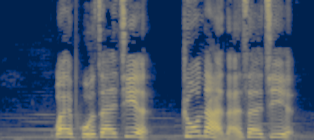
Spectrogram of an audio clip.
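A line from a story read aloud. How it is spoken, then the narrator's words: Loud. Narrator (Chinese): 小乐大声地说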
